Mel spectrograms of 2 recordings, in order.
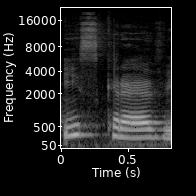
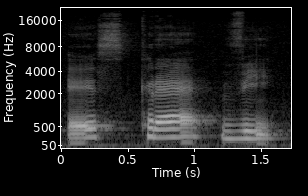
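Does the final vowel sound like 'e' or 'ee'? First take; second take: ee; e. First: The final vowel sounds like 'ee'. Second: The final vowel sounds like 'e'. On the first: "eu posso falar escreve" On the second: "em vez de escreve"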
